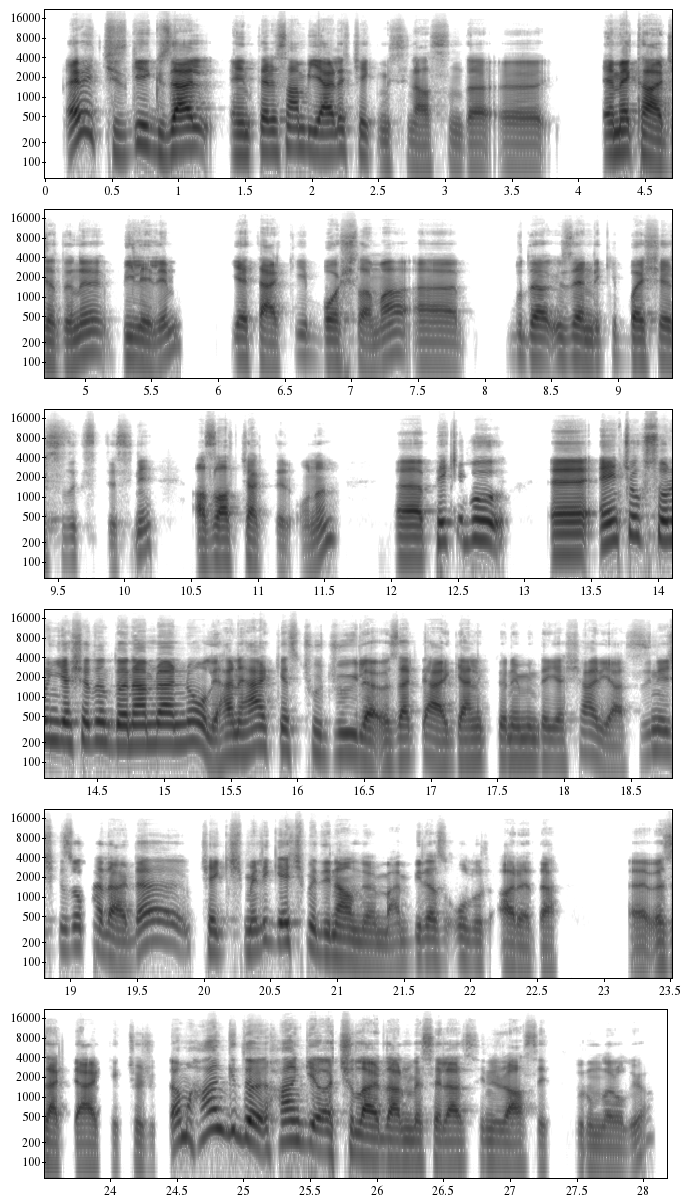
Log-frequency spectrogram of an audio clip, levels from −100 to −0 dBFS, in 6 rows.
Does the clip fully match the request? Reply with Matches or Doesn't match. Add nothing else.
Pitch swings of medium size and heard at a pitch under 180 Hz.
Doesn't match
